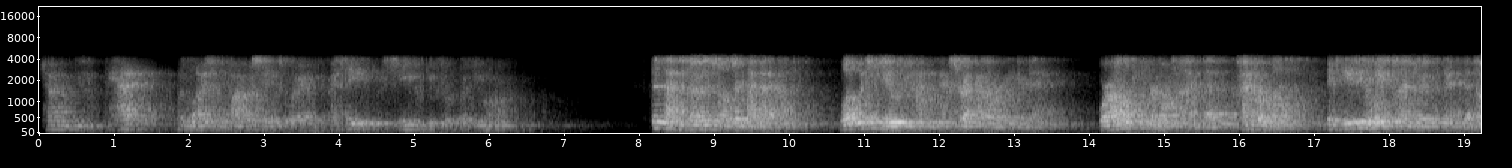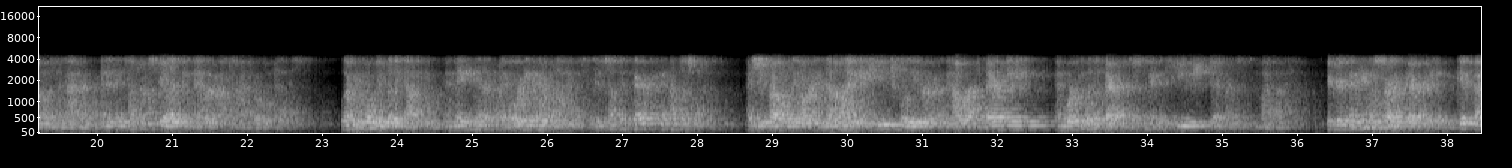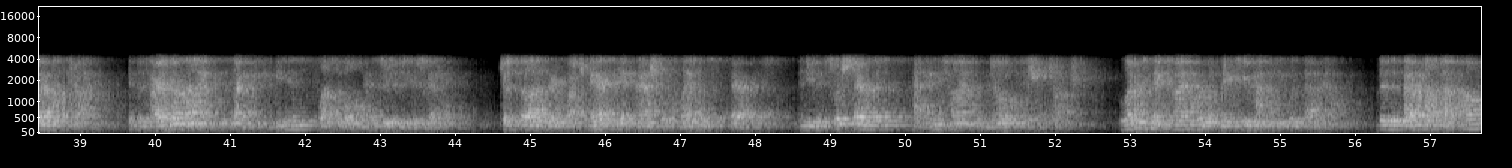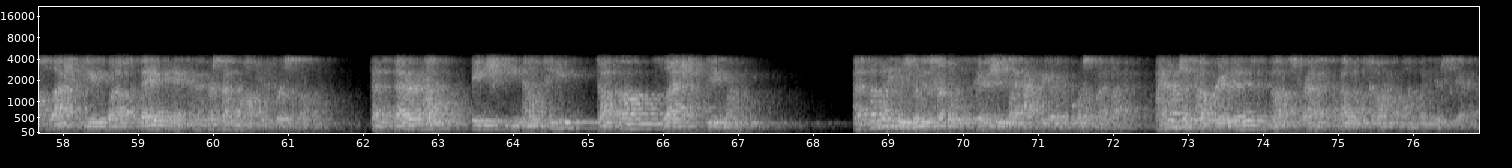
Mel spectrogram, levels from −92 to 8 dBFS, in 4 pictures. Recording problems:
room echo; strong; dies away in 1.3 s
off-mic speech; far
garbled, watery; badly; nothing above 4 kHz
thin; somewhat; fading below 350 Hz

